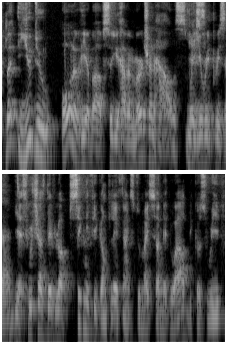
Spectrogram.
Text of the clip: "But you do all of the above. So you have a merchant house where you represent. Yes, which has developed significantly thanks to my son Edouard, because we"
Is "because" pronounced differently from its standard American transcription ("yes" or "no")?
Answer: no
